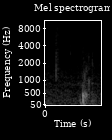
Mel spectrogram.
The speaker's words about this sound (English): Sorry for the pause. I'm just sipping on my coffee.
